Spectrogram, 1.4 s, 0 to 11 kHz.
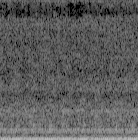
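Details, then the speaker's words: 2007-13 GM 5.3 LS V8 Sierra/Silverado with DOD/AFM, after lifter replacement and with a temporary aftermarket intake: steady low idle, slightly uneven from the intake, but no top-end tick at all; lifters quiet and healthy. "but it runs fine as you hear there's no tick at all"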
